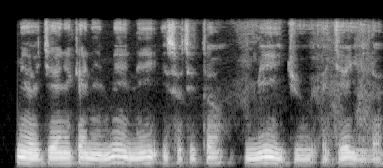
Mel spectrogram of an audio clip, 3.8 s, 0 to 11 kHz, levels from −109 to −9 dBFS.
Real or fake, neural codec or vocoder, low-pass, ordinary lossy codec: real; none; 7.2 kHz; none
